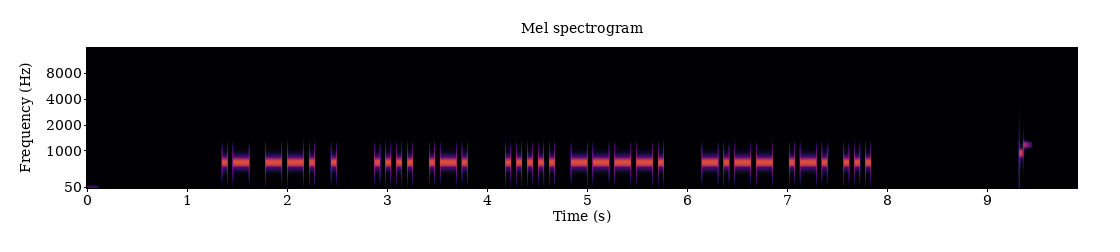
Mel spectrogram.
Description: Morse code, heard as a keyed tone, about 22 wpm, 700 Hz. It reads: AGE HR 59 YRS
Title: Practice QSO - Exchange 3 - More Info - 22wpm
